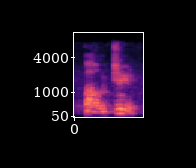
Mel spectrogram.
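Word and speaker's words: 报纸: நாக்க மடக்கி பண்ணணும், ZH, ட்ரு, ட்ரு, பாவுச்சு, பாவுச்சு, பாவுச்சு, பாவுச்சு, பாவுச்சு, பாவுச்சு. இங்க வந்து நம்ம இந்த ZHI வரும்போது இங்க ஜே சவுண்டு யூஸ் பண்ற மாதிரி வரல, ட்ரு. ஸோ DCH அப்புறம் ஐ, ட்ரு. நாக்க மடக்கி ப்ரொனவுன்ஸ் பண்ணணும், ட்ரு, பாவுச்சு, பாவுச்சு, பாவுச்சு, பாவுச்சு, பாவுச்சு, பாவுச்சு, பாவுச்சு.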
